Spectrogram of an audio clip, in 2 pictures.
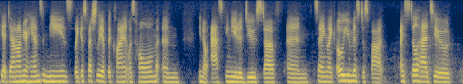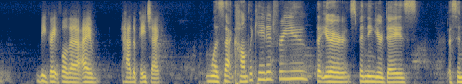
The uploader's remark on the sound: recorded at BinderCon this past October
